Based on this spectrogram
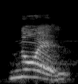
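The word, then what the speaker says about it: Noël: very great example is Noel Noel which which means Christmas Noel Noel means Christmas yes it's pronounced s Noel Noel Noel yeah but you have to pronounce together so Noel Noel yes so I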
